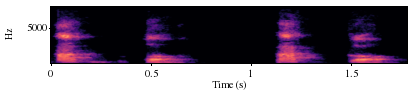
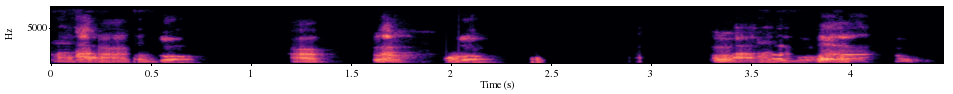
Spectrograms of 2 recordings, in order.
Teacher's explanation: কফ হচ্ছে কলকলার হরফ, এই জন্য এখানে একটা ধাক্কা লাগবে।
